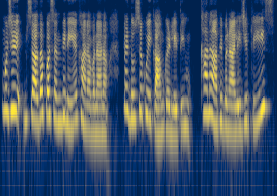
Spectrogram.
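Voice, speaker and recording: A cheeky young daughter-in-law from a cartoon tale, breezy and a bit high, talking back with easy confidence, as a woman plays her. Her voice is bright and crisp, with English words dropped into casual talk. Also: animated, fairly quick.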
